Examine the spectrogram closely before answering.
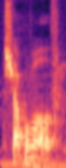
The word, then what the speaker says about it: Shapovalov: How do you pronounce it? Shapovalov.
